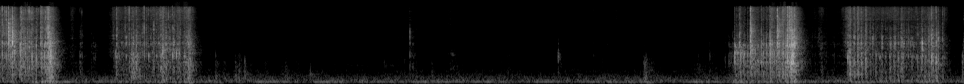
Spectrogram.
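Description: Tarot cards shuffled in close, crisp riffling bursts, two at the start and two more toward the end, separated by a quiet stretch with faint room hum.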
